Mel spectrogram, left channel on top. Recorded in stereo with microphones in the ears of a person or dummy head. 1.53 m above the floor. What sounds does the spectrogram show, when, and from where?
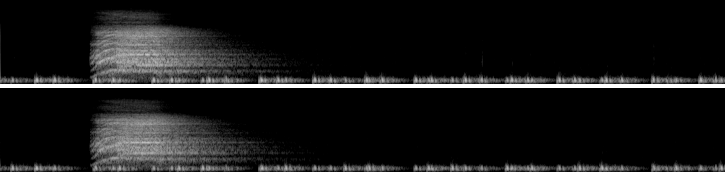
0.9 s a scream: 25° left (ahead or behind), 4.5 m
